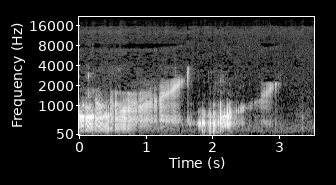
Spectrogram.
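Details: Stomach growl: rising, squeaky gurgle followed by bubbly rumbling pops.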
